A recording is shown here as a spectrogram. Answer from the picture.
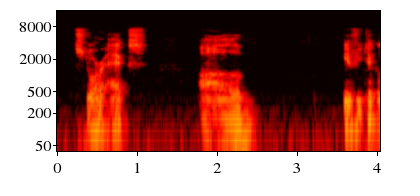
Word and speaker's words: StorX: StoreX. Now, I want everyone to be careful with this. It's spelled STORX, and its trading ticker is SRX.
